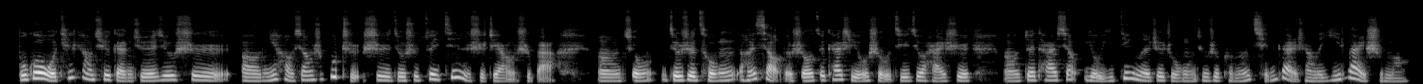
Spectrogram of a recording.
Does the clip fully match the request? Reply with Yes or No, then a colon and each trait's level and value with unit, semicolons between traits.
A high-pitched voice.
No: medium, 180 Hz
